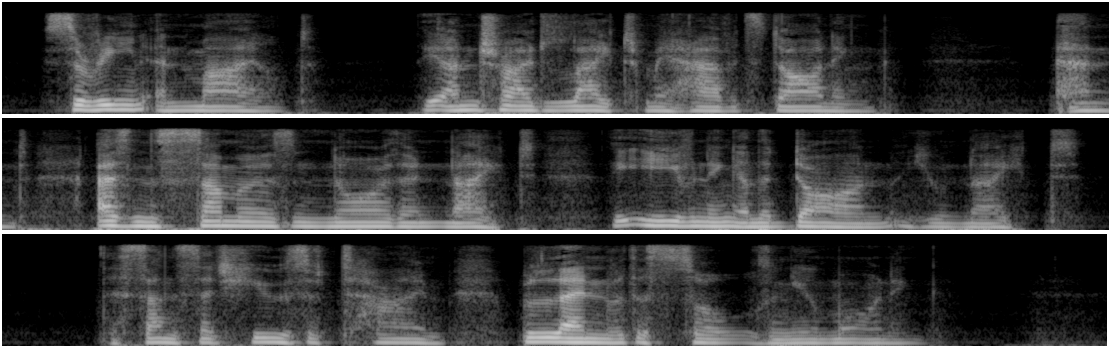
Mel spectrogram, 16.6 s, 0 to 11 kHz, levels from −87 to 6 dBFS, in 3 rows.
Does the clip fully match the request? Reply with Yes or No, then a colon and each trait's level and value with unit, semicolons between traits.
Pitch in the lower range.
Yes: low, 115 Hz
